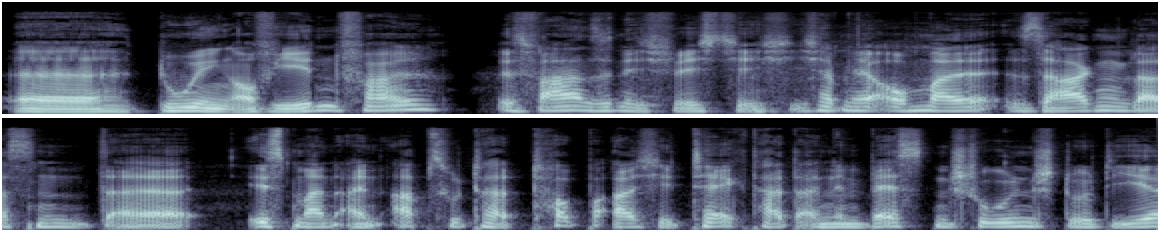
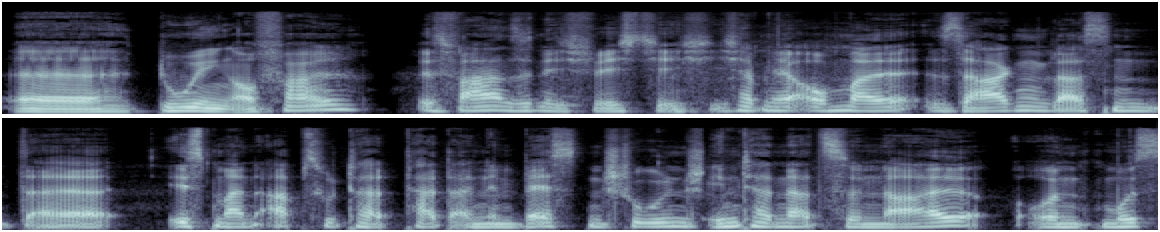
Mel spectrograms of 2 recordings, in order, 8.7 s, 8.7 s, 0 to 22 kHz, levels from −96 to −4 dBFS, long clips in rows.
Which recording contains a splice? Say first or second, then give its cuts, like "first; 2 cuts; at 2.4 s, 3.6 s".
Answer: second; 4 cuts; at 1.0 s, 5.3 s, 5.8 s, 6.9 s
